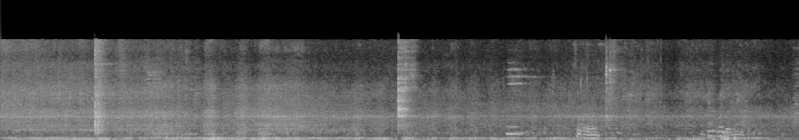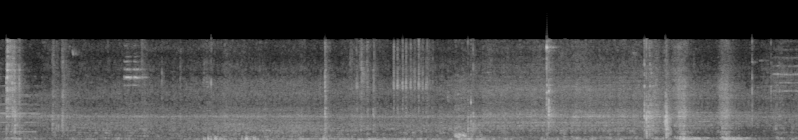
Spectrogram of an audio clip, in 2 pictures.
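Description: Metal tools clink and tap against engine parts.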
